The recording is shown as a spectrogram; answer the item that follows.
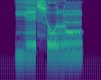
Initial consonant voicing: voiced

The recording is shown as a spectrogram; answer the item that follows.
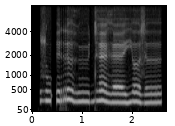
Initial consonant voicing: voiced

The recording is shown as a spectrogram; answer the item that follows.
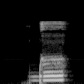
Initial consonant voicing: voiced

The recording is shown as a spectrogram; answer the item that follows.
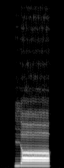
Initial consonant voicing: voiced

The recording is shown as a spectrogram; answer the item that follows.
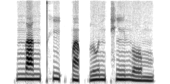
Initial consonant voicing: voiced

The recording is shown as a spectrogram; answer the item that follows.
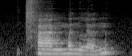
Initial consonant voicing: voiceless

